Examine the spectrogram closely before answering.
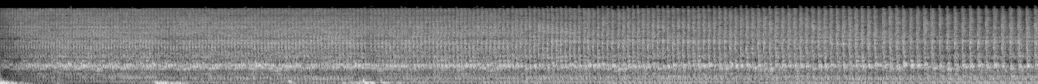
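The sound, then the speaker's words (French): A small card flapping against the spokes of a turning bicycle wheel makes a loud, steady, buzzing rattle, like a motorbike engine idling, that runs without a break from start to end with no talk. “C'est vraiment le bruit, tu sais, du petit truc qu'on mettait sur les roues de vélo. Qui a fait ça aussi. Pour avoir l'impression d'avoir une moto.”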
